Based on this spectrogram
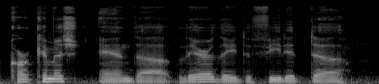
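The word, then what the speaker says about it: Carchemish: later to carp carp it's actually pronounced commish karkemish and there they defeated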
